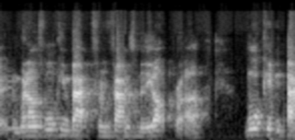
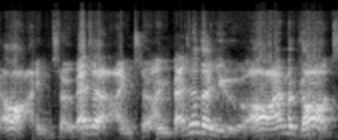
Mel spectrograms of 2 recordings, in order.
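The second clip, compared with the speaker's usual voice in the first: lofty, self-important, arrogant, boastful, godlike gloating tone. Imitating how Omega spoke to the Doctor: imitating Omega's arrogant voice. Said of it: "the way he spoke to the Doctor".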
